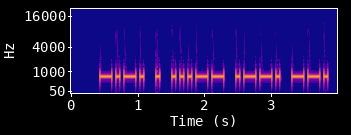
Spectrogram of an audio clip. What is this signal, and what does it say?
Morse code, heard as a keyed tone, about 20 wpm, 700 Hz. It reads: CE3PG
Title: DXCC-100 Call Signs - 5 Characters - Repeated 2x - 20wpm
